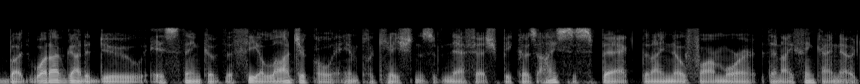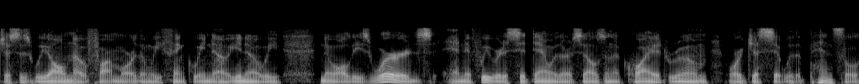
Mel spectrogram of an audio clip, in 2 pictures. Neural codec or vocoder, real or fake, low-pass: vocoder, 44.1 kHz, 80 mel bands, Vocos; fake; 5.4 kHz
